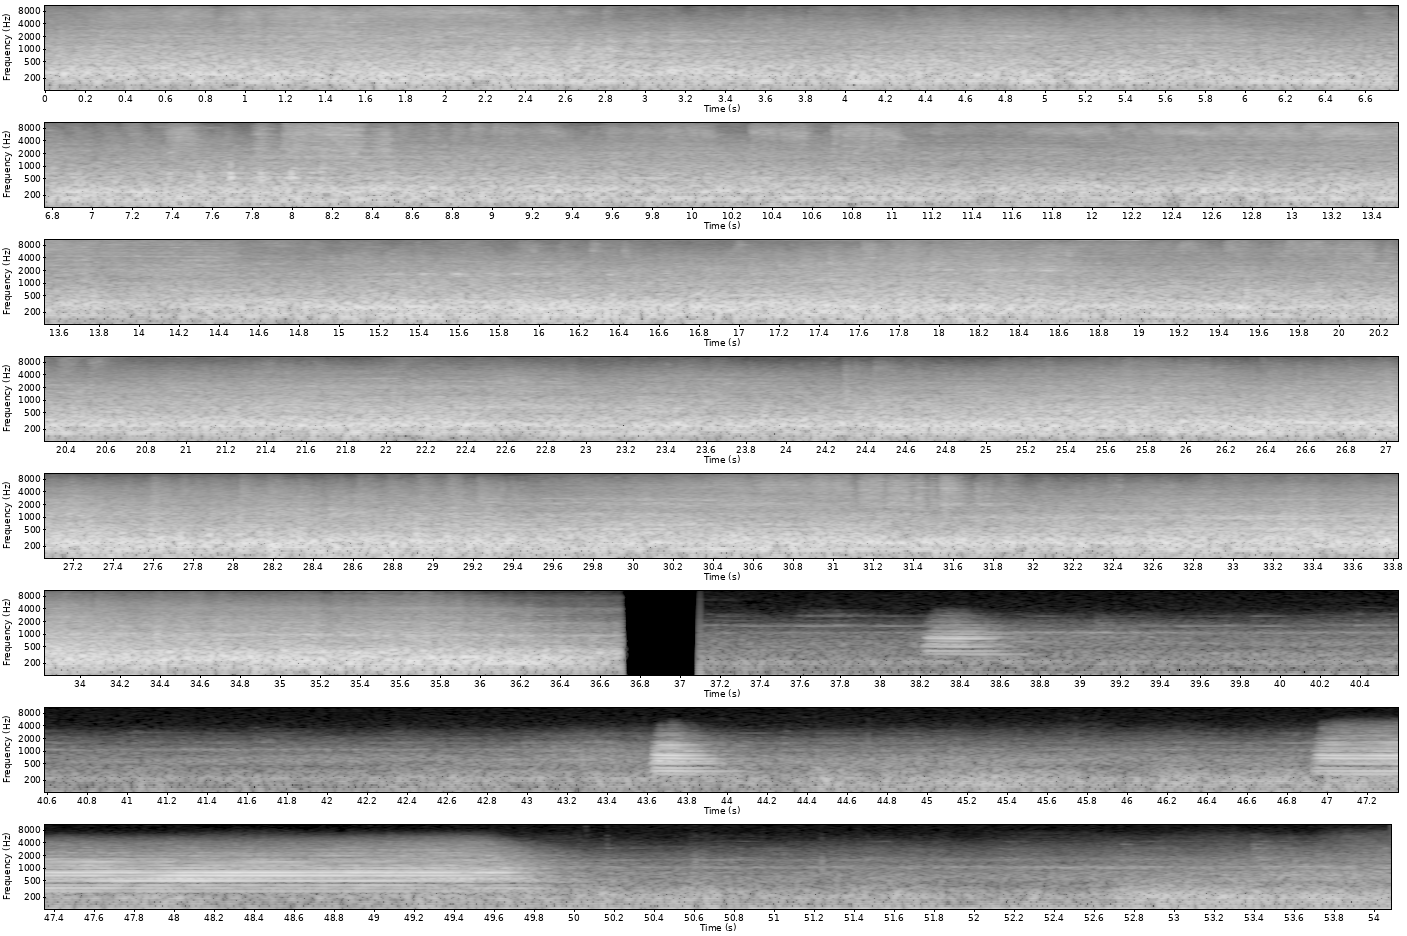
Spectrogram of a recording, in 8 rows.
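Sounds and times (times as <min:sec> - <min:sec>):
freight cars rolling on rails: 0:00.0 - 0:36.6
high wheel squeal: 0:07.4 - 0:20.6.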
